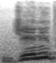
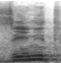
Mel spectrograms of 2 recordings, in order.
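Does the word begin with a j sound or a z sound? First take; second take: j sound; z sound. First: The word begins with a j sound. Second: The word begins with a z sound. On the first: The speaker calls it wrong. "जेनिथ नहीं है" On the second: The speaker calls it right. "ये जा वाला करेंगे, नुक्ता वाला"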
